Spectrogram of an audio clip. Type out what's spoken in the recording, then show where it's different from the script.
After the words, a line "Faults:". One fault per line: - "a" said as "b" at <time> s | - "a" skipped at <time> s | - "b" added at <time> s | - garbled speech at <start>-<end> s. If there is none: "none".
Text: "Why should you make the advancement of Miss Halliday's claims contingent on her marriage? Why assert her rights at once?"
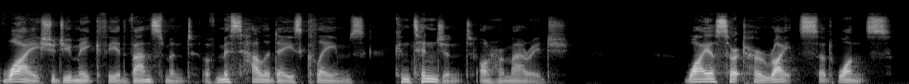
"Why should you make the advancement of Miss Halliday's claims contingent on her marriage? Why assert her rights at once?"
Faults:
none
